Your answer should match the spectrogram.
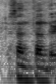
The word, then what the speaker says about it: Santander: your name right so you make sure I pronounce it right I mess up name sometimes but some Thunder yes ah I got it right and all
